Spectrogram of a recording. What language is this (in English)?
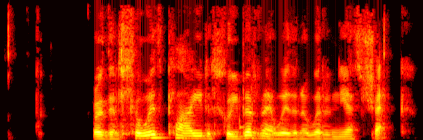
Welsh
